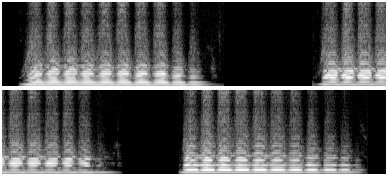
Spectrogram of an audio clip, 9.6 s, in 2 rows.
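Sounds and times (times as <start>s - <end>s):
flute: 0.2s - 2.8s, 3.9s - 6.3s, 7.0s - 9.4s.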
